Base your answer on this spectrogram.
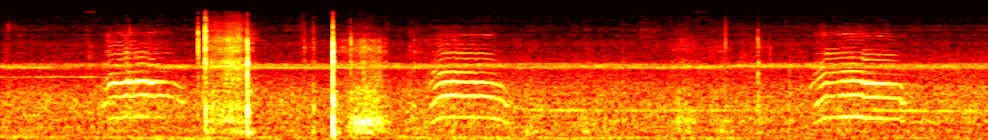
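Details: Stray female cat meowing strangely on a balcony after giving birth to a premature kitten; three drawn-out, arching meows with rich harmonics, roughly two seconds apart, between sharp knocks, over a steady high-pitched whine in the background.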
